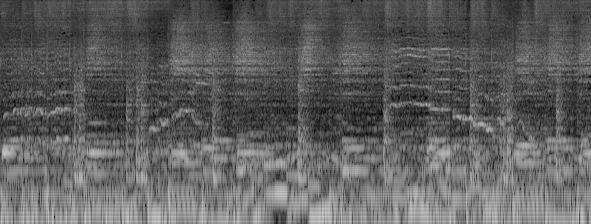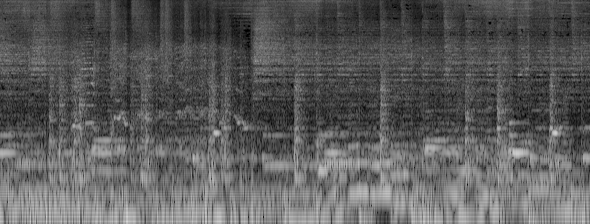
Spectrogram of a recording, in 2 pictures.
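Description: A live band playing continuously: drum kit, electric bass and keyboard, with a melodic lead line wandering above them.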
